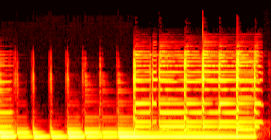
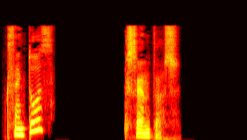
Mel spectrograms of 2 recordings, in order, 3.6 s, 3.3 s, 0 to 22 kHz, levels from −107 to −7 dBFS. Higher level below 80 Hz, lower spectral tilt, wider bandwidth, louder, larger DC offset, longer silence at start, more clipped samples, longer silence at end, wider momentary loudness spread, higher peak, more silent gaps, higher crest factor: about the same, -62 dBFS vs -58 dBFS; first, -6.5 dB/octave vs -4 dB/octave; second, 7.8 kHz vs 10.5 kHz; first, -22 LUFS vs -26 LUFS; neither; about the same, 0 s vs 0.1 s; neither; second, 0.1 s vs 0.95 s; second, 8 LU vs 16 LU; first, -2 dBFS vs -8 dBFS; second, none vs 0.92-1.66 s; about the same, 22 dB vs 20 dB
